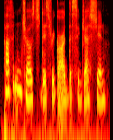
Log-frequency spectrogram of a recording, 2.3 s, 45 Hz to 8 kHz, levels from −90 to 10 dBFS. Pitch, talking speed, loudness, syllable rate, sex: 215 Hz, 160 wpm, -20 LUFS, 5.9 syllables/s, female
